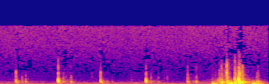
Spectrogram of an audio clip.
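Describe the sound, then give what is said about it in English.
A door is opened: a series of soft, evenly spaced thuds like footsteps leads into a louder, longer rattling scrape near the end. No one speaks. “Let me answer it by opening the door.”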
